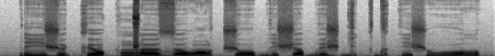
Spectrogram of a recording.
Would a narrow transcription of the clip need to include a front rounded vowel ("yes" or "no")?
yes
